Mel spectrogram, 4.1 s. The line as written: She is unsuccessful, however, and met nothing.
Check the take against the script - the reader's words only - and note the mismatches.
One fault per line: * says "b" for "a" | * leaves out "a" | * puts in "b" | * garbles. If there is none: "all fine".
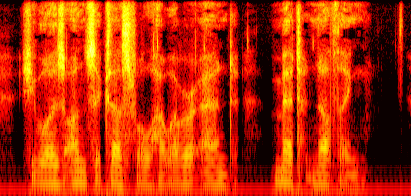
* says "was" for "is"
